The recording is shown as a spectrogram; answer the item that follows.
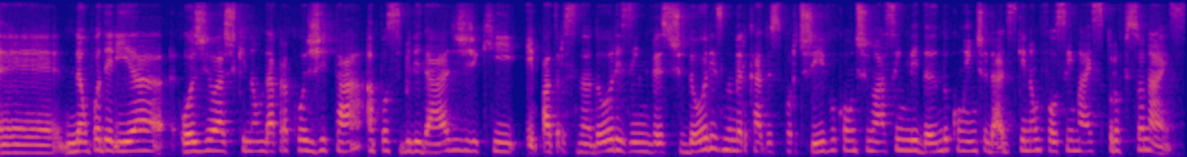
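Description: A woman's fairly low voice at a moderate pace, flat and monotone, with hardly any pauses. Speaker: sports marketing executive and entrepreneur. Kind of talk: interview.

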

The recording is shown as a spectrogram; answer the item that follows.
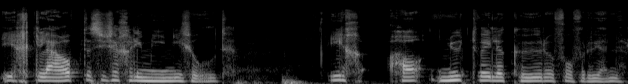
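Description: A woman speaks very slowly in a fairly low pitch. Her intonation is fairly even, broken by long, frequent pauses. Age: 70s. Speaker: interviewee telling her life story. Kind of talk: life story interview.

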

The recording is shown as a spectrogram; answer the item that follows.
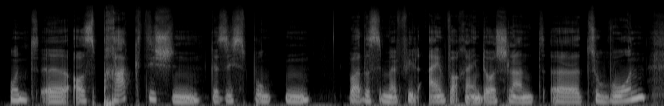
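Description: A woman talks at a very slow pace with very even loudness, in a dry, close sound with no echo. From Iran, Tehran. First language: Persian (speaking German). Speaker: Iranian emigrant, former pharma professional. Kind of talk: interview. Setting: studio.

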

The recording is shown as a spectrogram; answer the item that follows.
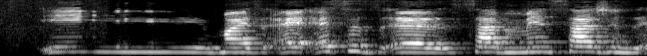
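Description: A woman's high-pitched voice with a Bosnian accent. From Bosnia and Herzegovina. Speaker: former diplomat. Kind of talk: interview. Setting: video call.

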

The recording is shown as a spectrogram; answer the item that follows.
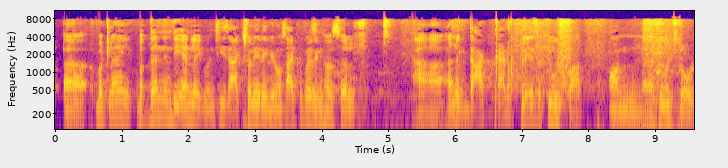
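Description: Over noticeable background noise, a man with a medium-pitched voice talks at a moderate pace with ordinary pitch variation. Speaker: podcast host. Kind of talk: casual chat. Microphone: breaking connection.

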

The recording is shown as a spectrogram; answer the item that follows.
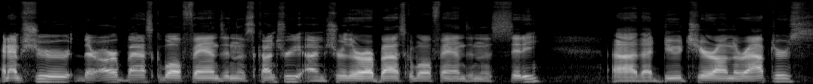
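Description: A man with a Canadian accent speaks at a moderate pace in a fairly low voice. His tone is bright and sharp, and the recording is very clean with a silent background. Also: ordinary pitch variation. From Canada, Ontario. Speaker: solo podcaster. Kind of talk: casual monologue. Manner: mumbling; hesitant, many fillers.

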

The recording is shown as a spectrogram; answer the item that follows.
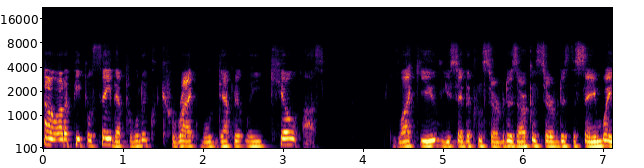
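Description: A man with an American accent speaks very fast at a medium pitch, his voice somewhat breathy and his intonation fairly even. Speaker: podcast host. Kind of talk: interview.

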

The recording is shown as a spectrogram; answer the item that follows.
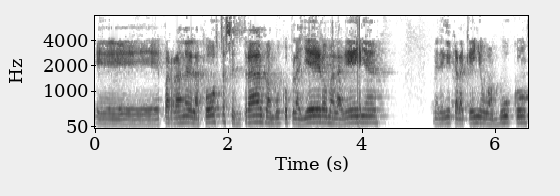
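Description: Pitched fairly high, a man with an unremarkable speaking voice talks at a fairly slow pace with fairly even intonation. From Venezuelan Andes. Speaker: podcast host and cuatro player. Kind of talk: casual chat.

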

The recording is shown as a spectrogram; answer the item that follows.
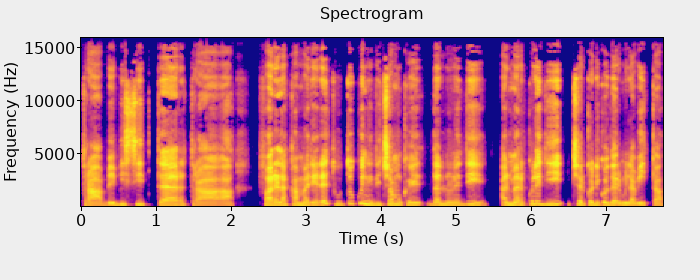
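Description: Recorded very cleanly with a silent background and a dry, close sound with no echo, a woman with an unremarkable speaking voice talks at medium pitch, a moderate pace, and fairly even intonation. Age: 20s. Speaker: podcast guest. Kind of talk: casual chat.

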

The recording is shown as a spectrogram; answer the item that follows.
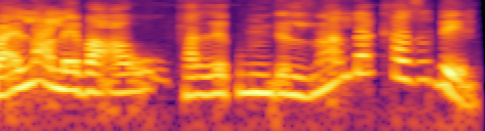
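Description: With very wide pitch swings, a woman speaks in a dry, close sound with no echo. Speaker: public speaker, mother of a singer. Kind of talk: casual chat.

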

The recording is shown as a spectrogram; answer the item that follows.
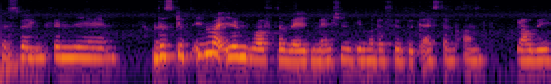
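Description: A woman's dark, mellow, somewhat breathy voice at a medium pitch, with ordinary pitch variation and a fairly quick pace. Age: 30s. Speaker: sailor. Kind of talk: interview.

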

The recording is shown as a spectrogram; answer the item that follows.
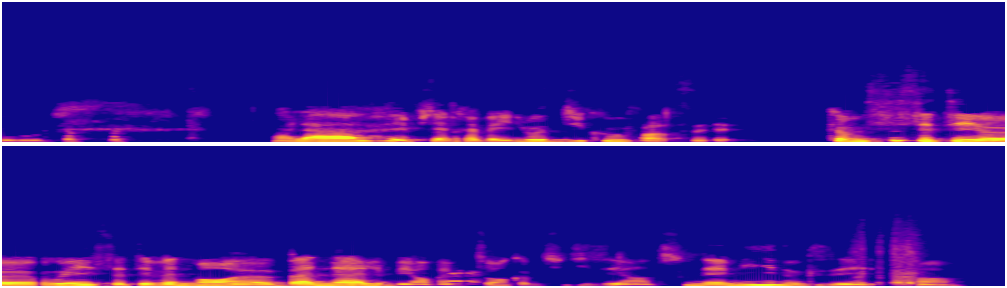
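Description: Moderate-speed speech from a woman, medium in pitch, with ordinary pitch variation. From northern France. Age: 30s. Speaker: mother sharing birth story. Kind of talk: personal testimony.

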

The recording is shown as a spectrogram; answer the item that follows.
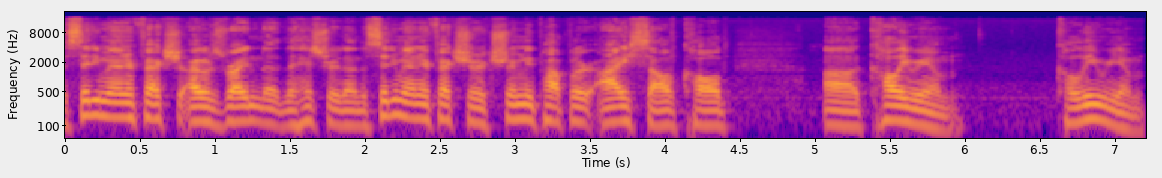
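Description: Here a man speaks at a very fast pace. His pitch is medium, with ordinary pitch variation. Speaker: pastor. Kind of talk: Bible study teaching. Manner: halting.

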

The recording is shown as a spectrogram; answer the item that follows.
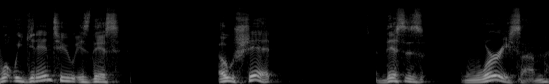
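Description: Pausing long and often, a man speaks in an animated, angry tone at a medium pitch, somewhat breathy, with very wide pitch swings. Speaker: podcast host. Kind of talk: casual banter podcast chat, profane rant. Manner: animated, rapid, angry, ranting with swearing.

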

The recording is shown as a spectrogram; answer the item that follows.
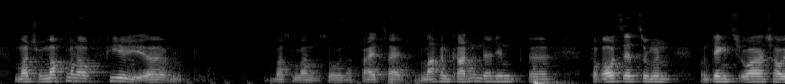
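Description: A man's normal speaking voice holds a medium pitch and fairly even intonation, moving at a moderate pace. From Saarland, Germany. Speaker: podcast co-host. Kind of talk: casual chat.

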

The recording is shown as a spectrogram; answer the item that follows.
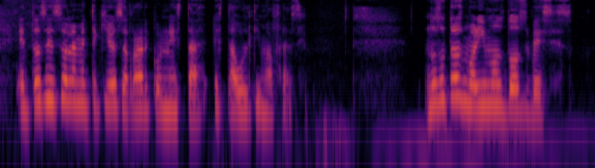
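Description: Her tone animated, a woman speaks at a moderate pace with a fairly high pitch and ordinary pitch variation. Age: 20s. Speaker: podcast host. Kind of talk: casual monologue.

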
